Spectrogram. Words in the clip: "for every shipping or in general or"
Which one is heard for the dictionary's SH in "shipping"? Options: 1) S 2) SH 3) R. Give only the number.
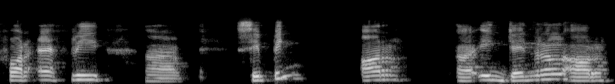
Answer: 1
